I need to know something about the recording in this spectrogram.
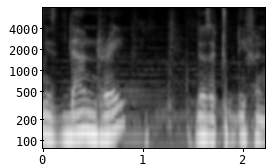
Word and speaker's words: Dan Rei: So my name is Dan Ray. Those are two different names. Dan Ray. Spell it out. Spell it out. Dan is just simple Dan and Ray is just R E I.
